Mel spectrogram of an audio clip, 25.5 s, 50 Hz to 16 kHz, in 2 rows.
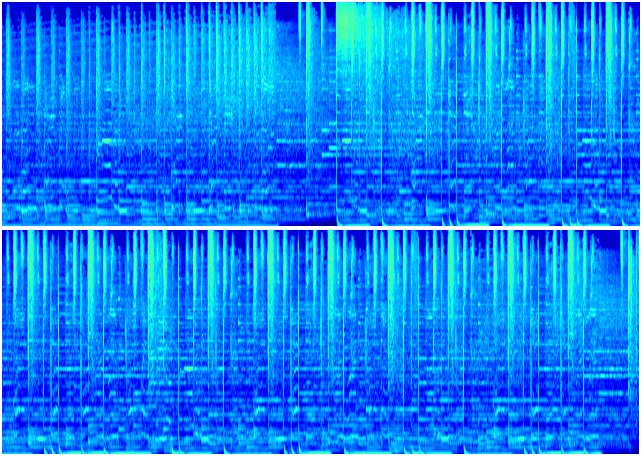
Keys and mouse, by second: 0.1-2.5 shift+drag, 3.2 click, 3.4 click, 3.5 g, 4.3 shift+s, 5.0 s, 5.4 click, 5.6-6.1 middle drag, 6.2 shift+middle drag, 6.4 middle click, 7.8 shift+right click, 7.9 shift+a, 9.3 Tab, 9.6 g, 10.1 Tab, 10.2 s, 10.8 right click, 11.4 shift+g, 13.0 KP_0, 13.5 g, 14.7 click, 14.8 g, 17.0 s, 17.3 g, 17.7 g, 18.6 click, 18.7 g, 19.2 alt+d, 19.6 s, 20.1 g, 20.9 shift+click, 21.0 g, 21.9 click, 22.3 drag, 22.5 alt+d, 23.2 s, 24.5-25.5 typing, 24.8 click.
